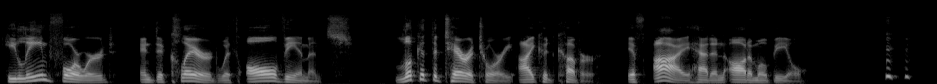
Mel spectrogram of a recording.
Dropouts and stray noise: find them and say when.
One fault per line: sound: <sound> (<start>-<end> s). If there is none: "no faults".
sound: laugh (8.8-9.1 s)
